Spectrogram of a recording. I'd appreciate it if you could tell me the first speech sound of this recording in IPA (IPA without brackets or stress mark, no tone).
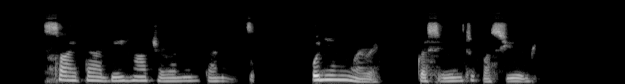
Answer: s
